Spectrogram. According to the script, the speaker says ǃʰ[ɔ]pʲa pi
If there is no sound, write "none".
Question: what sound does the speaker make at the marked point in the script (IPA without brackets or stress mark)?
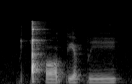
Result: ɔ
